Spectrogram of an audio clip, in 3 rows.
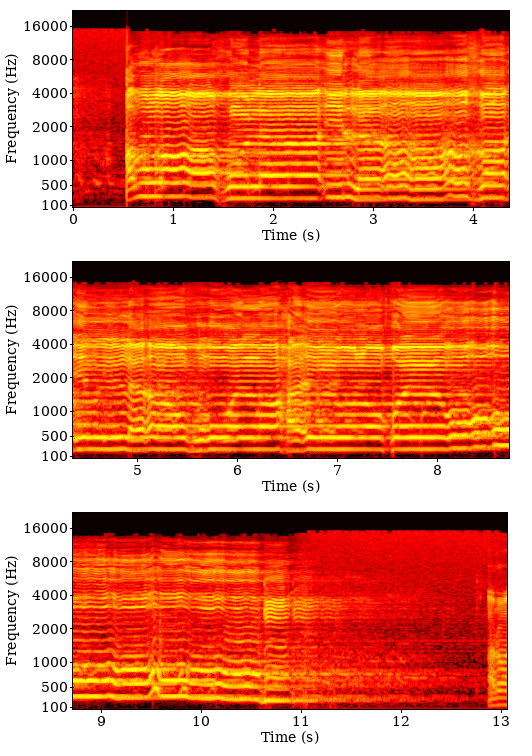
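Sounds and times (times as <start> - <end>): man chanting through loudspeakers: 0.5 - 13.0.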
